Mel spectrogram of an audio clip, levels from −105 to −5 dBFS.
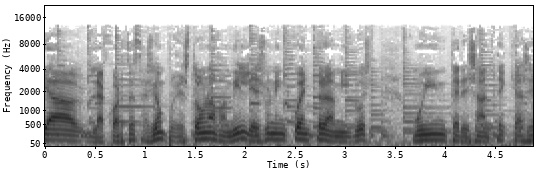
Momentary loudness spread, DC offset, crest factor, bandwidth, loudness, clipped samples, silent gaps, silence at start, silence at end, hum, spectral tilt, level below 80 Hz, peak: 6 LU; under 0.1%; 16 dB; 13 kHz; -27 LUFS; under 0.1%; none; 0 s; 0 s; none; -6 dB/octave; -48 dBFS; -10 dBFS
